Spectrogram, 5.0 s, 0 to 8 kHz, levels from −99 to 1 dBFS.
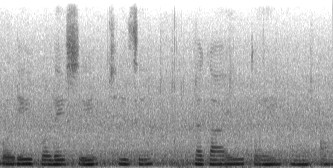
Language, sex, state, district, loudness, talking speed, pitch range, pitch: Hindi, female, Bihar, Kaimur, -15 LUFS, 95 wpm, 200-215 Hz, 205 Hz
